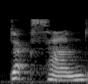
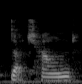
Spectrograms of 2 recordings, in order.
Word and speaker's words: dachshund: a cross between a dachshund and a corgi. I think that's how you say it, dachshund and a corgi. I think sometimes pronounced as Dutch hound, but that's not right.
